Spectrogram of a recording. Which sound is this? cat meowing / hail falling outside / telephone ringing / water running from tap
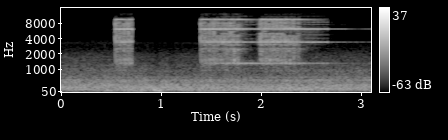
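telephone ringing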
